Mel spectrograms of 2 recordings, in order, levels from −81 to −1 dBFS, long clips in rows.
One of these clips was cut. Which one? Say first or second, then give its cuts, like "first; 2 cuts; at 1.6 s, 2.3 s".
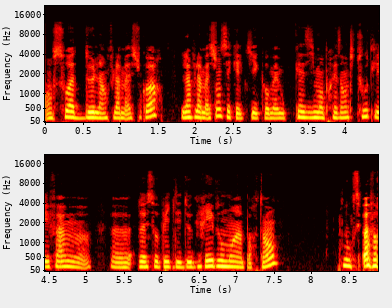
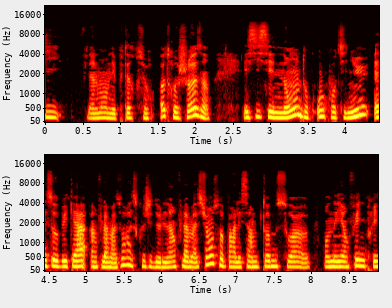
first; 7 cuts; at 1.2 s, 2.7 s, 3.3 s, 4.1 s, 5.7 s, 6.1 s, 6.7 s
